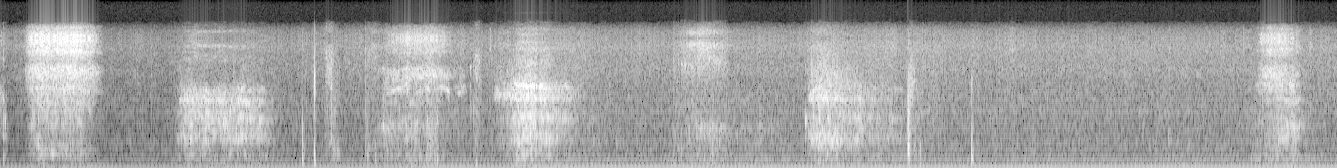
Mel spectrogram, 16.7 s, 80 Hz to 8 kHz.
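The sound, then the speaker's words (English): Deep breathing during a guided healing prayer: a few slow, airy inhales and exhales, each a drawn-out soft rush of air separated by quiet pauses, with no other sound around them. “3 nice deep breaths.”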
